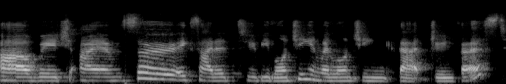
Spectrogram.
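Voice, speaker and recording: A woman with an Australian accent, fairly low pitch, ordinary pitch variation and a fairly slow pace. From Australia, Sydney. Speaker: entrepreneur. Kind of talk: interview conversation. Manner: animated.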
